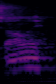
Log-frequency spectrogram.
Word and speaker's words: SAME: Spelled S-A-M-E, same, but it's pronounced Sammy.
